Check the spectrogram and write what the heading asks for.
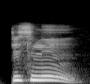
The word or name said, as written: pisnii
